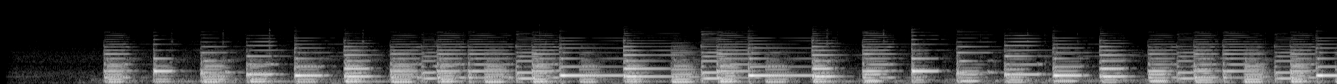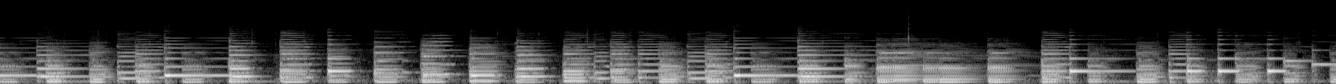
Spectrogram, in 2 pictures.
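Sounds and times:
black key blues music: 0:01.0 - 0:26.7.

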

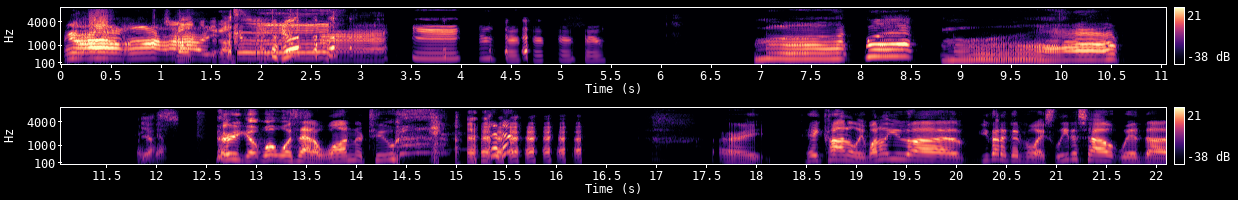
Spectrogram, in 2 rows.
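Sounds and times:
speech: 0:00.0 - 0:03.1, 0:13.0 - 0:16.3, 0:18.6 - 0:22.0
person imitating a Wookiee roar: 0:00.0 - 0:05.4, 0:07.0 - 0:10.6
laughter: 0:00.4 - 0:05.4, 0:14.4 - 0:16.3.

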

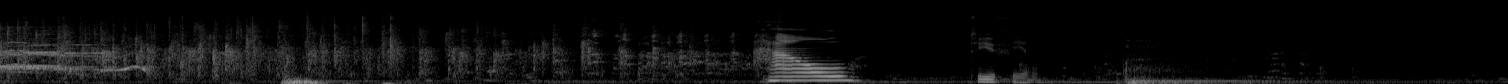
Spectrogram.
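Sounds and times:
audience applause: 0:00.0 - 0:07.0
laughter: 0:04.8 - 0:07.7, 0:12.4 - 0:13.3
speech: 0:07.7 - 0:08.7, 0:09.8 - 0:10.5.

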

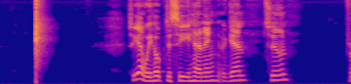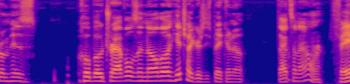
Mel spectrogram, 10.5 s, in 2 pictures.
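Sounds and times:
hand clap for recording sync: 0:00.5 - 0:00.9
speech: 0:01.9 - 0:04.4, 0:05.2 - 0:05.8, 0:06.4 - 0:10.5.

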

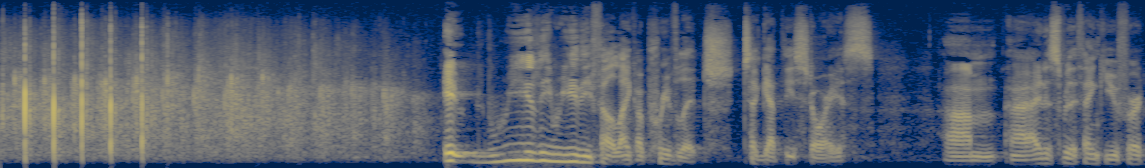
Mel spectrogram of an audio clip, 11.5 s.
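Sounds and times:
round of applause: 0:00.0 - 0:04.4
speech: 0:04.4 - 0:08.8, 0:09.4 - 0:11.4.

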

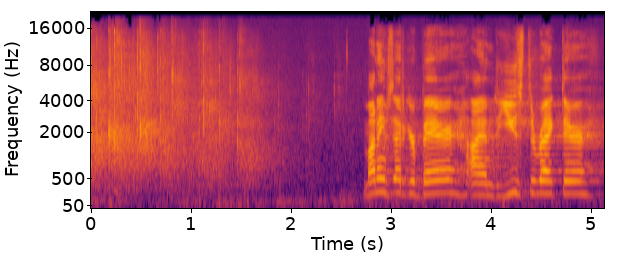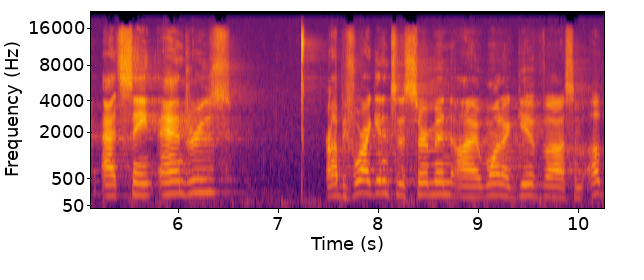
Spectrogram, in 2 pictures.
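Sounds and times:
crowd clapping: 0:00.0 - 0:02.3
speech: 0:02.8 - 0:06.6, 0:07.5 - 0:10.2.

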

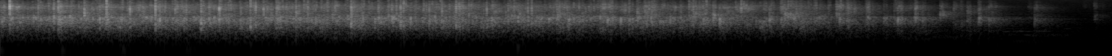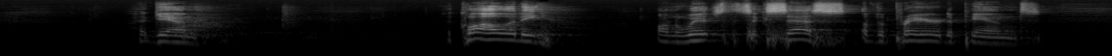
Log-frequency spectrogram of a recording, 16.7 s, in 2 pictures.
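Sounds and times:
audience clapping hands: 0:00.0 - 0:08.4
speech: 0:09.5 - 0:10.0, 0:11.8 - 0:12.6, 0:13.3 - 0:16.2.

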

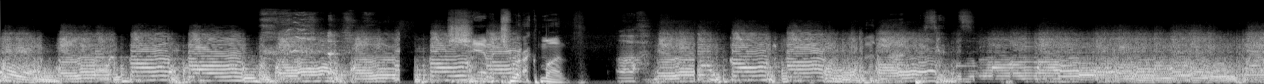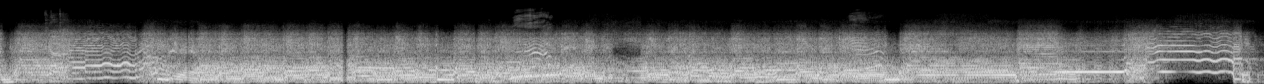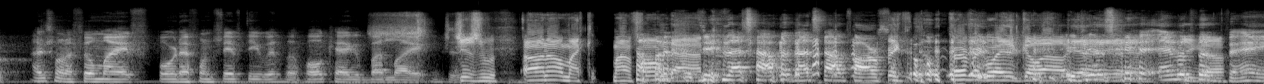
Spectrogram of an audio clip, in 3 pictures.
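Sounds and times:
overdriven electric guitar in drop D tuning: 0:00.0 - 0:05.2, 0:06.5 - 0:25.6
laughter: 0:02.6 - 0:03.9, 0:08.5 - 0:09.6, 0:31.6 - 0:37.5
speech: 0:05.0 - 0:10.6, 0:25.7 - 0:37.9.

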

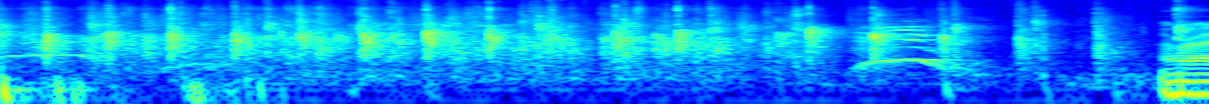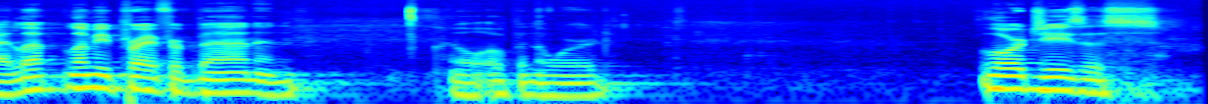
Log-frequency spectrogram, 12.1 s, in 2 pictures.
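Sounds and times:
audience applause welcoming a speaker to the stage: 0:00.0 - 0:06.1
speech: 0:05.9 - 0:07.7, 0:08.3 - 0:09.2, 0:11.0 - 0:12.0.

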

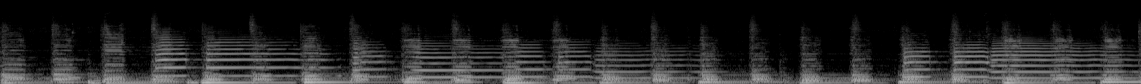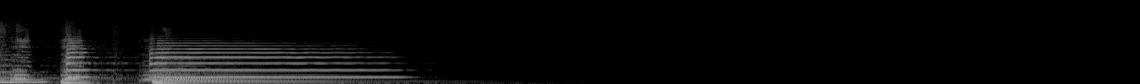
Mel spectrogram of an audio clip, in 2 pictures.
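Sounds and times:
traditional jazz music: 0:00.0 - 0:15.6.

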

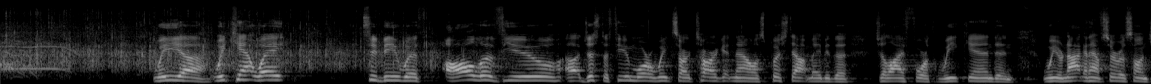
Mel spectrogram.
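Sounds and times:
small group clapping: 0:00.0 - 0:04.6
speech: 0:01.5 - 0:03.0, 0:03.7 - 0:11.5.

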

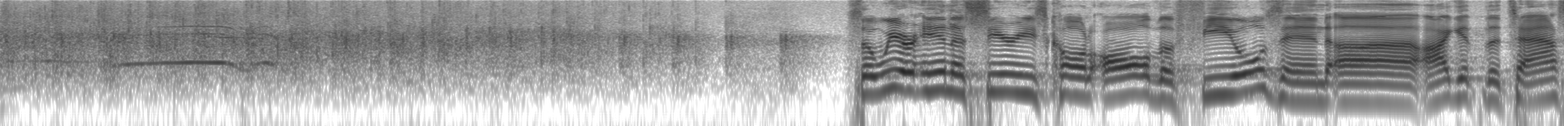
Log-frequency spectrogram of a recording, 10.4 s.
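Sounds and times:
large audience applauding and cheering for pastor: 0:00.0 - 0:05.4
speech: 0:05.7 - 0:10.4.

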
